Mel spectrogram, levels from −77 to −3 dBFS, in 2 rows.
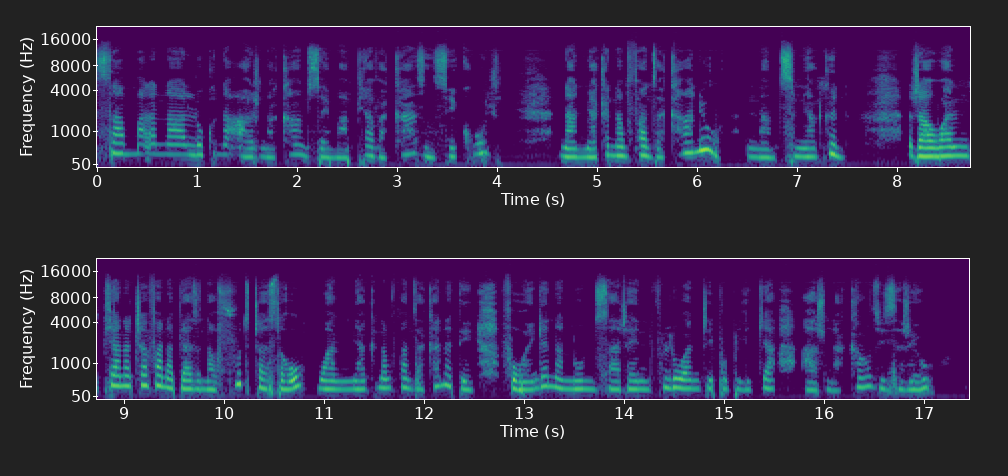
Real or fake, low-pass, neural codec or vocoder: real; 19.8 kHz; none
